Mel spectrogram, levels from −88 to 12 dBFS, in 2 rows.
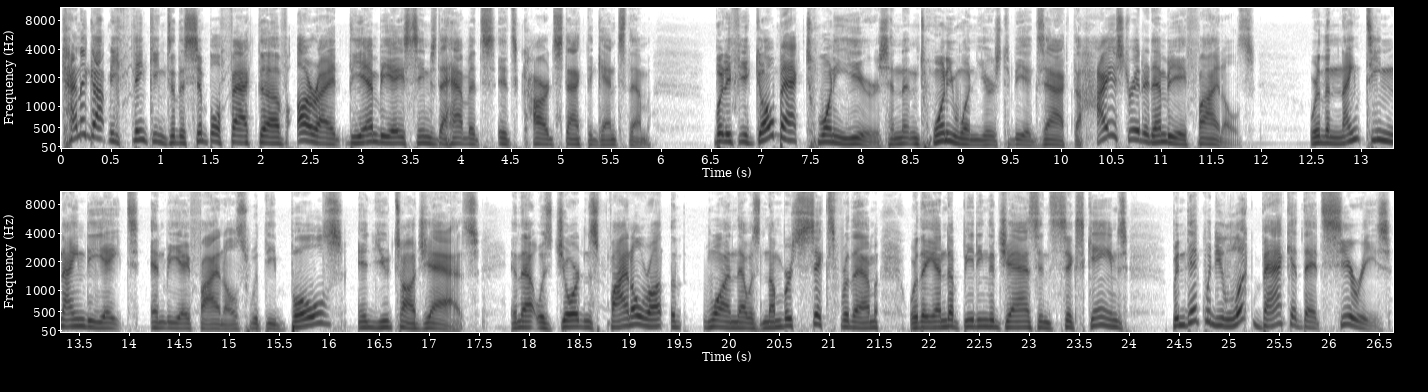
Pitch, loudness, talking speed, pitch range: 135 Hz, -16 LUFS, 200 wpm, 115-155 Hz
